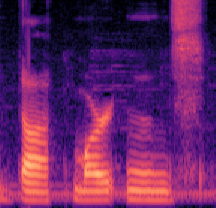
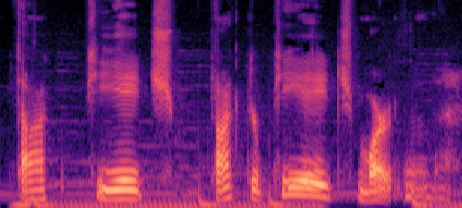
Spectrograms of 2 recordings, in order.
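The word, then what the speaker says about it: Dr. Ph. Martin's: I've got a little bit more of the calligraphy ink from the Doc Martens. I always say it wrong. Dr. P.H. Martin. I guess that's what it is.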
